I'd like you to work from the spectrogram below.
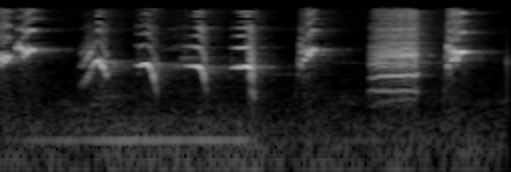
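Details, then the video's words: Black-winged myna (jalak kebo) masteran song for tutoring young mynas: loud whistled notes sliding downward, spaced short squawks and one harsh raspy burst, over a faint low hum. "Jalak Kebo Gacor Masteran Bikin Burung Jalak Muda Jadi Pintar Berkicau"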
